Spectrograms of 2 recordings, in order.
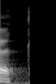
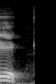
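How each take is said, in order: First: এক with an open 'ae' vowel; natural pronunciation. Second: এক with a close 'e' vowel; spelling pronunciation. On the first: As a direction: say এক as 'aek'. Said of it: "কিন্তু আমরা বলি এক". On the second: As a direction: say এক as 'ek'. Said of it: "দেখো পরে". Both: Shown as a demonstration.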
